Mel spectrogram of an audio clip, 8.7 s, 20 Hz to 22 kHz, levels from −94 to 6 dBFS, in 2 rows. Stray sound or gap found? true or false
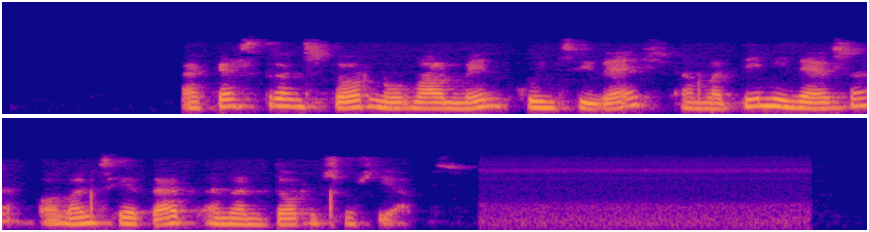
false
